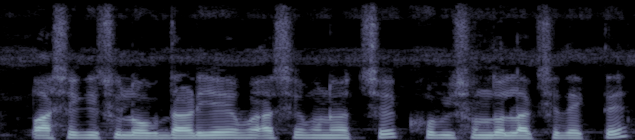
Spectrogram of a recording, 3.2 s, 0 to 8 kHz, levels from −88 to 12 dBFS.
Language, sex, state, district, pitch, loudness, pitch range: Bengali, male, West Bengal, North 24 Parganas, 150 Hz, -28 LUFS, 145-155 Hz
